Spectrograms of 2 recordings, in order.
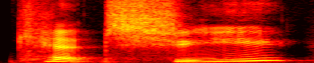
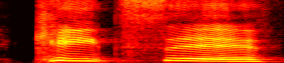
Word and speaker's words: Cait Sith: Anyway, so in the Scottish folklore, this catsith character is pronounced Ketchi in Gaelic, right?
